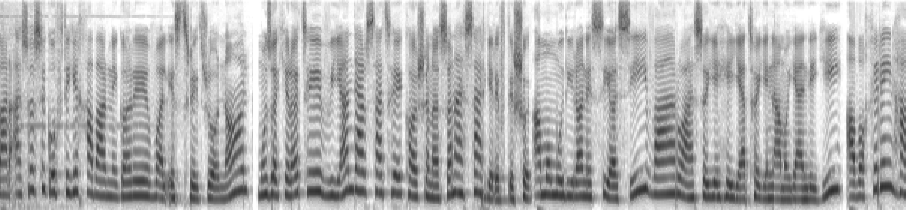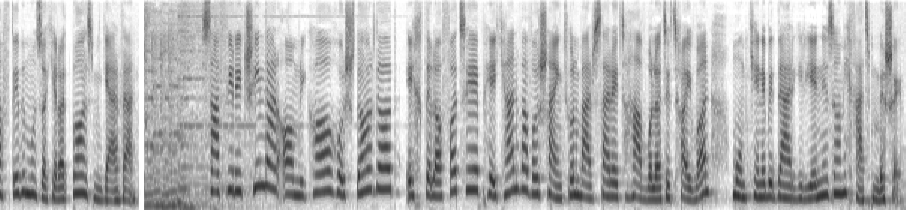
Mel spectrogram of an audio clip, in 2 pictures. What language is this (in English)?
Persian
